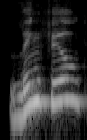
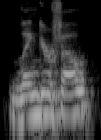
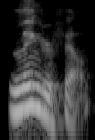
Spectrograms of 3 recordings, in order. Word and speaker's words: Lingerfelt: to Mr and and forgive me if I don't pronounce this correctly lingfield is that correct lingerfelt lingerfelt okay uh particularly the young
